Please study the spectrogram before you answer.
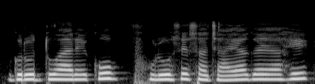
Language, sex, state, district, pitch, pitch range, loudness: Hindi, female, Madhya Pradesh, Bhopal, 230 Hz, 225-245 Hz, -13 LUFS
